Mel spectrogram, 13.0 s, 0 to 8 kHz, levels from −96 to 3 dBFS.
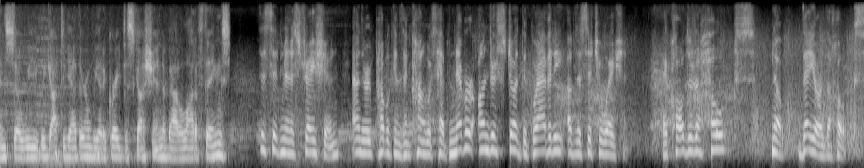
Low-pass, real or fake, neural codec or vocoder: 7.2 kHz; real; none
